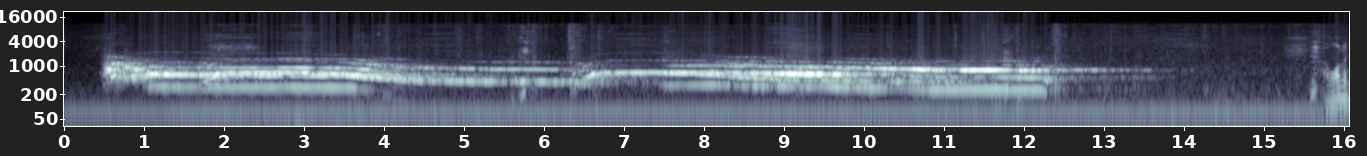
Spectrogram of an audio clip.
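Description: Several dogs howl outdoors in the DayZ survival game, long wavering overlapping howls rising and falling in two drawn-out waves over a steady low hum, fairly loud and close, with no talk.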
